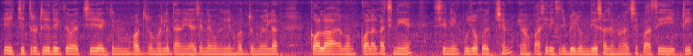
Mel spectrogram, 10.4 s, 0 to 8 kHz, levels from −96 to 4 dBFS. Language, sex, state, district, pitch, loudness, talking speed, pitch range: Bengali, male, West Bengal, Purulia, 140 Hz, -19 LUFS, 190 wpm, 135-145 Hz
